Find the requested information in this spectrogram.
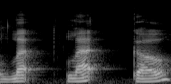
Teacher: the way we say the T in let go is that we don't release it so I don't say let go with a burst of air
